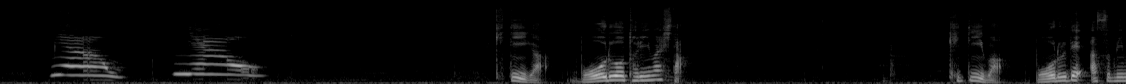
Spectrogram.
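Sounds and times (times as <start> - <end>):
faint low hum: 0.0 - 11.2
kitten meowing: 0.5 - 1.2, 1.8 - 2.7
speech: 5.0 - 6.9, 9.6 - 11.2.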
